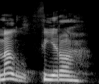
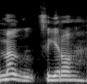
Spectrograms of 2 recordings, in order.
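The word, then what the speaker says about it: مغفرة: Wahlul magfirah. Wahlul maghfirah. Harusnya wahlul magfirah. Magfirah gitu ya, Kak.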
